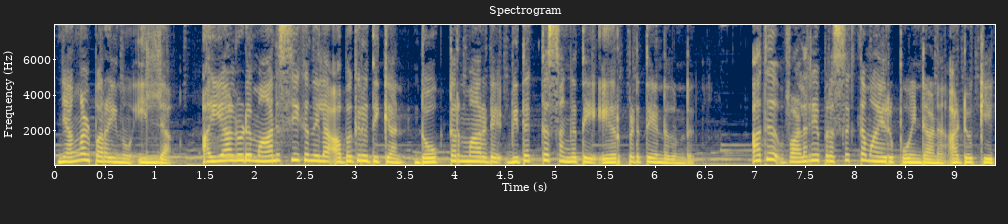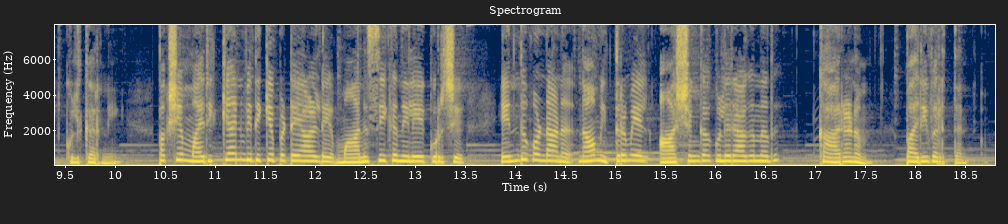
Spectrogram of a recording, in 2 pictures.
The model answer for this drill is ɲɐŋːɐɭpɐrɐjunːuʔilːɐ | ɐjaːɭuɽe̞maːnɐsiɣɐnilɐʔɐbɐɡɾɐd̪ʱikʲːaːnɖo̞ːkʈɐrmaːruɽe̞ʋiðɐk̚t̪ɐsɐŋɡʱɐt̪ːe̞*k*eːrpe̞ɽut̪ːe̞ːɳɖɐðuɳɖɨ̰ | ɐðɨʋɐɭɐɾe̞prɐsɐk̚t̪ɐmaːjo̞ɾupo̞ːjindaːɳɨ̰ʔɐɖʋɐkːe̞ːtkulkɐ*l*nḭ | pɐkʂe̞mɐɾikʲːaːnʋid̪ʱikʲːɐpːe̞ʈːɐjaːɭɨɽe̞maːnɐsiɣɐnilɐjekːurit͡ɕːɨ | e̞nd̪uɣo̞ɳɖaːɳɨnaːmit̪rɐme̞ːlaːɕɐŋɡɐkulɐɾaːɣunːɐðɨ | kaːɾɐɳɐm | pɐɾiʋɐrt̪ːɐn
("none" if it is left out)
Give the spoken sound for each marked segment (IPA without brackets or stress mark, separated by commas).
ʔ, r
